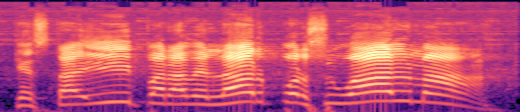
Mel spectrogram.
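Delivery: rally the congregation; full-force preaching. Real, not acted. Climax of the sermon. (predicación exaltada a toda voz)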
